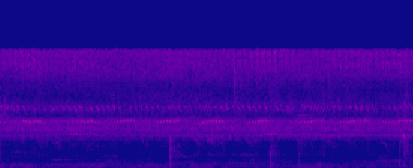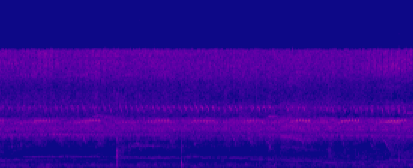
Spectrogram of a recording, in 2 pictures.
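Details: Insects in Uttarakhand, India, forming a continuous high shrill chorus with a pulsing buzz, scattered clicks and faint distant sounds.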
